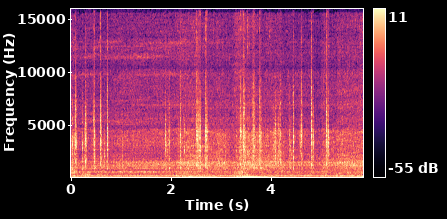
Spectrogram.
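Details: Honda S2000 F20C at idle with a light uneven ticking over the low drone; cause unknown, with new OEM timing chain tensioner fitted and rod bearings, thrust bearing, head, cams and retainers checked OK.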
